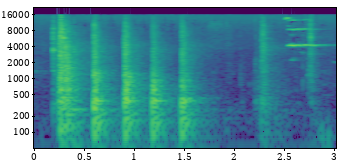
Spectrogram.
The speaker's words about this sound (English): If I'm standing at the door knocking. If I'm standing at this door knocking, I'm doing something.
